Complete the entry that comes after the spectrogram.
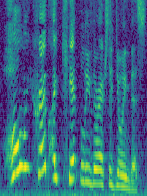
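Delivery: high, loud burst of disbelief; amazed shout. Retold or imitated. Vlogger reliving his amazement at Mister Mind, high excited yelp. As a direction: yelp it out like you can't believe it. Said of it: "I'm just like".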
